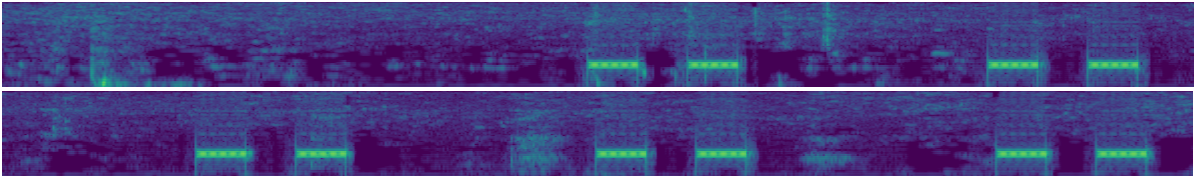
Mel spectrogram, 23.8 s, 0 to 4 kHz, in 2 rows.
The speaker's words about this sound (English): If you know your party's extension, please place a 4 in front of the extension and dial the extension at any time.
